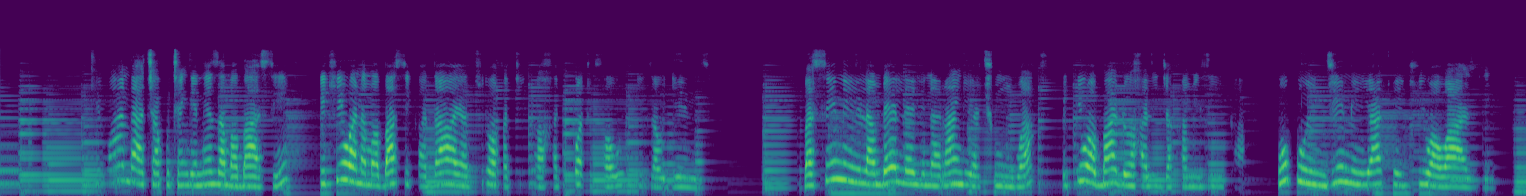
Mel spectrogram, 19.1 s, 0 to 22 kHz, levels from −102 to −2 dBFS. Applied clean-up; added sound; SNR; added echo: neural mask model RNNoise.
